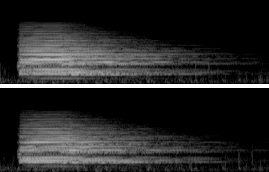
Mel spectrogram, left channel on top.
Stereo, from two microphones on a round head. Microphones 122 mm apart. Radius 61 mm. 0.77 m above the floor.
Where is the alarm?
80° left, 1.4 m.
